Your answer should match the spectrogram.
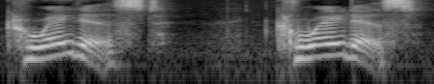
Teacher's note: Âm t sẽ đọc thành âm d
